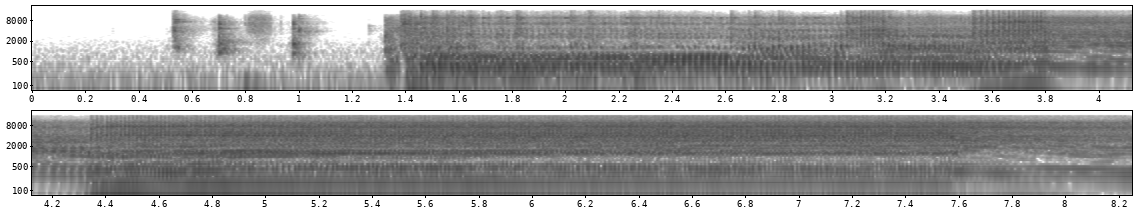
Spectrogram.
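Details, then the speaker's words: Homelite Super XL chainsaw test run after replacing an out-of-range ignition coil/condenser: a few pull-starts, then it catches and revs cleanly up and down without popping or misfire; ignition popping gone, saw runs healthy. "okay we got it saw is not done by any stretch of the imagination I still need to go through everything clean her up and all that but popping from the ignition is long gone"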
